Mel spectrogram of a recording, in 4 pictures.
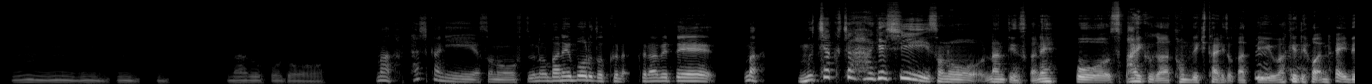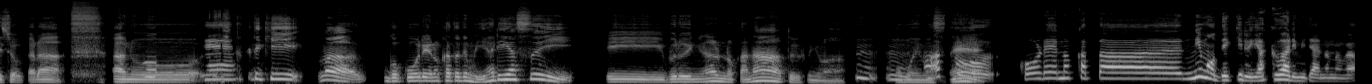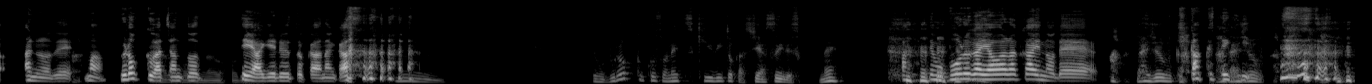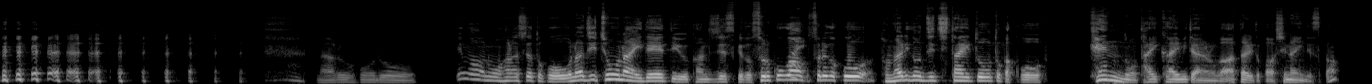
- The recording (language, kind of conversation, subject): Japanese, podcast, 休日は普段どのように過ごしていますか？
- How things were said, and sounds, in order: other background noise; laughing while speaking: "わけではないでしょうから"; giggle; giggle; laugh; chuckle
